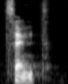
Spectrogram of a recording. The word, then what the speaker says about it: cent: Et ensuite, 100, c'est très facile, ça s'écrit comme en français, C-E-N-T, sauf que ça se prononce pas tout à fait pareil, vu que le C se prononce ts en espéranto, donc ça se prononce tsent.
